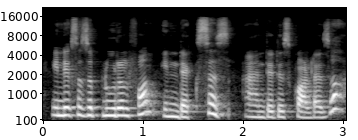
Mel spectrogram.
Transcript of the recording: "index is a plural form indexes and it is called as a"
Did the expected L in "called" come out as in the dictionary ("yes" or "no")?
yes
